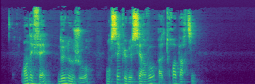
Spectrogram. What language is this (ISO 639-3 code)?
fra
